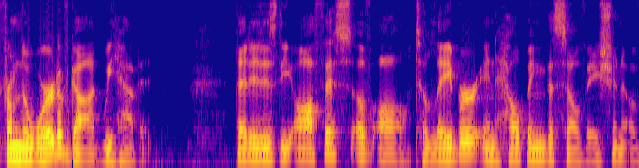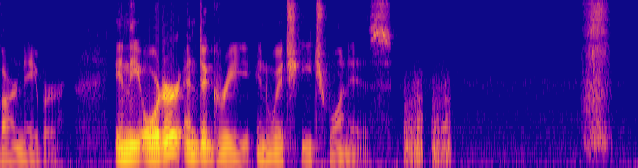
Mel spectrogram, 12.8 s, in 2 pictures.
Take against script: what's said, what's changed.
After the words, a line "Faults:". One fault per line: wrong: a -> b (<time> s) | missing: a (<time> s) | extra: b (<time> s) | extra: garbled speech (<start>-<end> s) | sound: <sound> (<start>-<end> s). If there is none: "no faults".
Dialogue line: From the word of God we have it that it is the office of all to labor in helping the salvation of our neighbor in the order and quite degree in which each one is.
From the word of God we have it that it is the office of all to labor in helping the salvation of our neighbor in the order and degree in which each one is.
Faults:
missing: quite (8.4 s)
sound: laugh (10.4-10.9 s)
sound: sniff (12.2-12.5 s)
